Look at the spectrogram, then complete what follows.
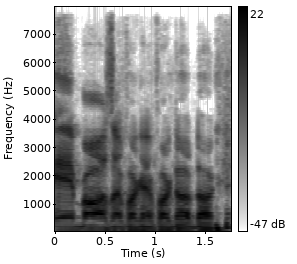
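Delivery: put-on Mexican accent. Retelling what his character Gideon said, in Gideon's Mexican accent. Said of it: "he has got a Mexican accent".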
